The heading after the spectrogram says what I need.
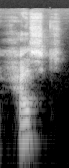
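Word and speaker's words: hişk: Buradaki kurumak anlamına gelen haşk, gırtlaktan Arapçadaki H harfi gibi telaffuz edilir.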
